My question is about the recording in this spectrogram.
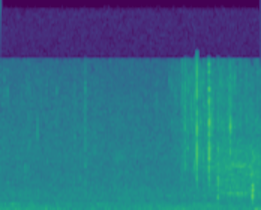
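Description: Steady low outdoor background rumble, with a few faint light ticks near the end.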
